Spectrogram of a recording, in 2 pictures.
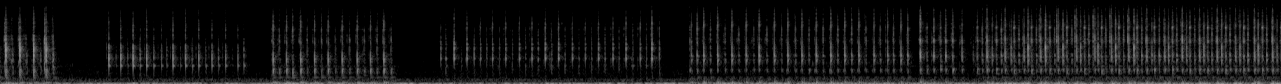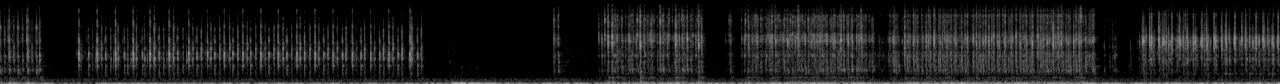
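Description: Steady typing on a mechanical keyboard in a RAMA M65-A build, its MX Black linear switches lubed with Krytox 205 grade 0, giving dense continuous keystroke clatter with a few brief pauses, close and alone without talk.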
